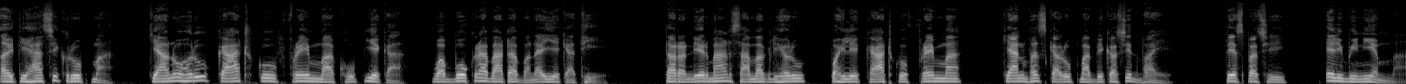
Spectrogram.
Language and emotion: Nepali, neutral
